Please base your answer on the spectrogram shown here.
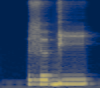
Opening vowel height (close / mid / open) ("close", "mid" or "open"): mid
